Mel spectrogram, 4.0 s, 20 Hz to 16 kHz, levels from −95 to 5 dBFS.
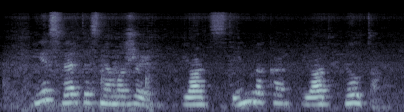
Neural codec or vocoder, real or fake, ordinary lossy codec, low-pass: none; real; MP3, 96 kbps; 10.8 kHz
